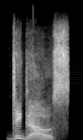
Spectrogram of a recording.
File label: "degauss", Indian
